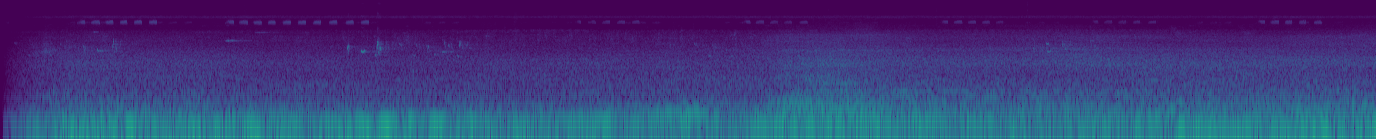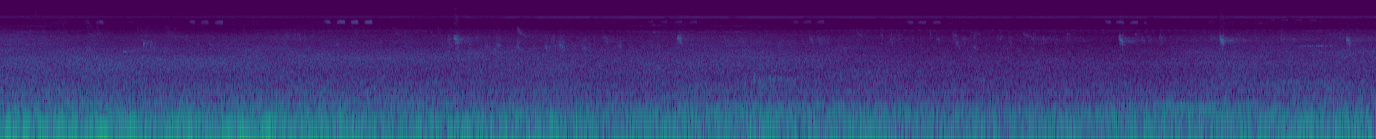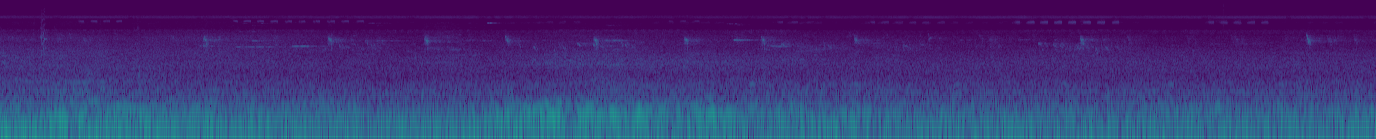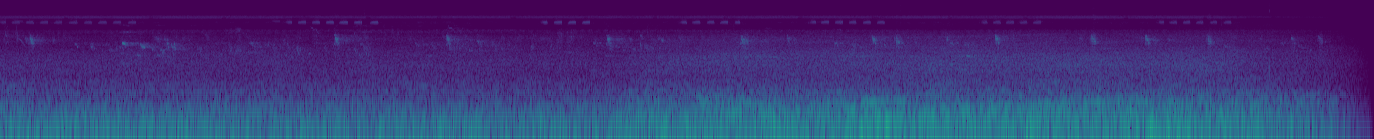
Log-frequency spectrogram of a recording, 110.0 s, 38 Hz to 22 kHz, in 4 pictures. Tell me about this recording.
early morning, traffic sound, birds call, Old community after the demolition of the open space, Binaural recordings, Sony PCM D100+ Soundman OKM II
